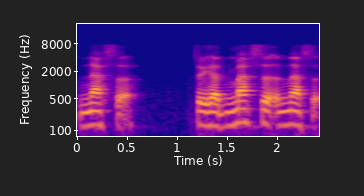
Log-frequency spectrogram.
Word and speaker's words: Nasr: basically I mean and in Brazil Nasser's pronounced nessa so he had masa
